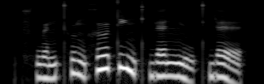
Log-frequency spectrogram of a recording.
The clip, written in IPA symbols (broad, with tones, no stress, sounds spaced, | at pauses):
t͡sʰ w ə˧˥ n t̪ʰ ʊ˥˩ ŋ x ɤ˥ t̪ i˥˩ ŋ t̪ʰ ɥ ɛ˥ n n̪ u˨˩ t̪ʰ j ɛ˥˩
